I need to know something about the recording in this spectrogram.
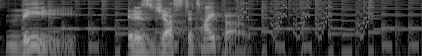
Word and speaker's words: ye: Fun fact, the old-time ye, which I'm pronouncing that way for convenience, isn't pronounced how it looks. It's pronounced thee.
